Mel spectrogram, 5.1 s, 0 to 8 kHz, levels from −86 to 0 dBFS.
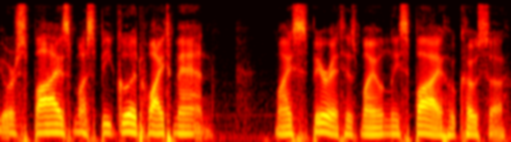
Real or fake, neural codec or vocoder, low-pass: real; none; 7.2 kHz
